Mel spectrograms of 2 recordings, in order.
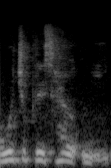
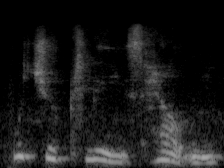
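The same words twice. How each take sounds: First: It is said quickly, with little expression. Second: It is said slowly, with expressive timing.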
